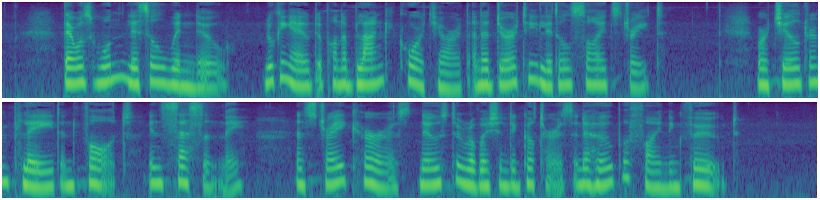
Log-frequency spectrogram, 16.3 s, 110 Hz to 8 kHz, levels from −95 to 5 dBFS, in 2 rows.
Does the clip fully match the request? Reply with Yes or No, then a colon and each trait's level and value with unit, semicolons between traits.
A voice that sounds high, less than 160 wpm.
Yes: high, 205 Hz; average, 140 wpm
